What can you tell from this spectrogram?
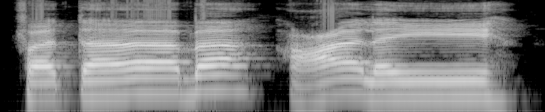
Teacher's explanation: کلمات فتاب علیہ، فتاب، الف سے پہلے زبر ہے، حروف مدہ ہے، ایک الف کے برابر کھینچ کر پڑھیں گے۔ فتاب علیہ، عین گلے کے درمیان سے زور لگا کر عین کو نکالیں گے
